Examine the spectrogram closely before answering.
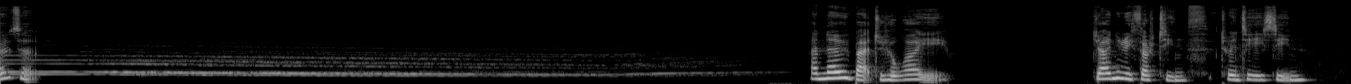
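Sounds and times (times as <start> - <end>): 
civil defense cuckoo alert siren wailing along a coast: 0.0 - 8.1
speech: 0.1 - 0.5, 8.1 - 9.6, 10.9 - 13.2.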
